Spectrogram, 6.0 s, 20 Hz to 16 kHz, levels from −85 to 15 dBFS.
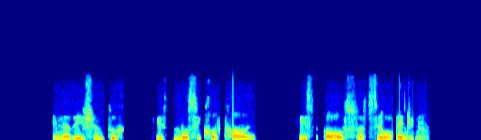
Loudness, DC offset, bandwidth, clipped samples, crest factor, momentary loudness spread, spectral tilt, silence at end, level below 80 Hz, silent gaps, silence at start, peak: -20 LUFS; under 0.1%; 7.6 kHz; under 0.1%; 18 dB; 12 LU; -7 dB/octave; 0.65 s; -60 dBFS; 1.31-1.35 s, 1.56-1.91 s, 2.09-2.16 s, 3.21-3.68 s, 3.99-4.04 s; 0.65 s; -2 dBFS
